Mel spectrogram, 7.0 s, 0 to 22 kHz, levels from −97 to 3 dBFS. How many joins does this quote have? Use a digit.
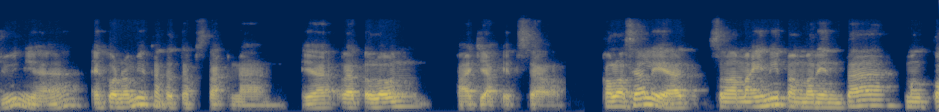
1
